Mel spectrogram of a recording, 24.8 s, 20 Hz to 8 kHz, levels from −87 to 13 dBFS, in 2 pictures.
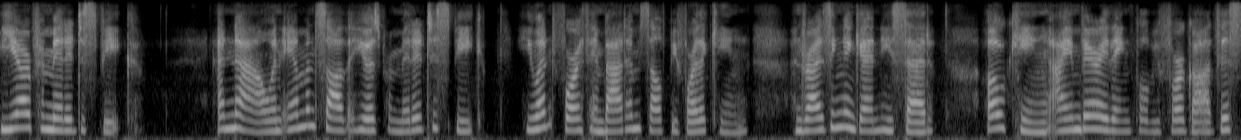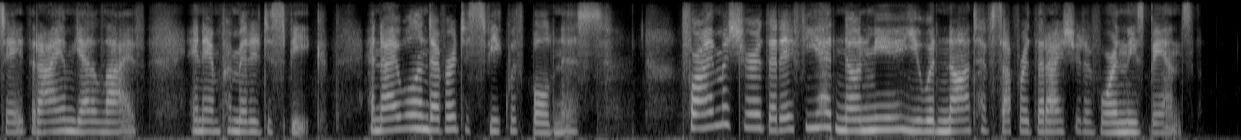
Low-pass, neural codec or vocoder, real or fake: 7.2 kHz; codec, 16 kHz in and 24 kHz out, 1 kbps, XY-Tokenizer; fake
